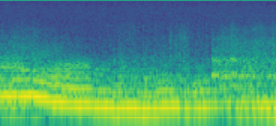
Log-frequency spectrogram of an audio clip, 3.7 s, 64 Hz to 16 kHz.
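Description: A rally car with a problem gearbox, competing in the 1984 Granite City Rally, speeds up, its engine note sliding down and holding steady as a continuous mid-distance drone with no talk.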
